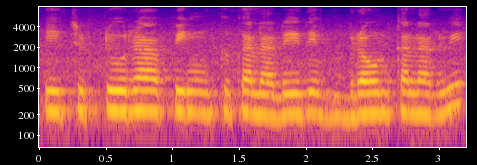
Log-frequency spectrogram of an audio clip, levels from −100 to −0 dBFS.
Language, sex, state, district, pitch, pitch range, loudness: Telugu, female, Andhra Pradesh, Sri Satya Sai, 220 Hz, 210-230 Hz, -15 LUFS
